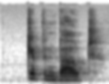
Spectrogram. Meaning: a thigh and lower leg of a chicken, a half chicken haunch
- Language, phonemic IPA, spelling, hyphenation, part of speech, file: Dutch, /ˈkɪ.pə(n)ˌbɑu̯t/, kippenbout, kip‧pen‧bout, noun, Nl-kippenbout.ogg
